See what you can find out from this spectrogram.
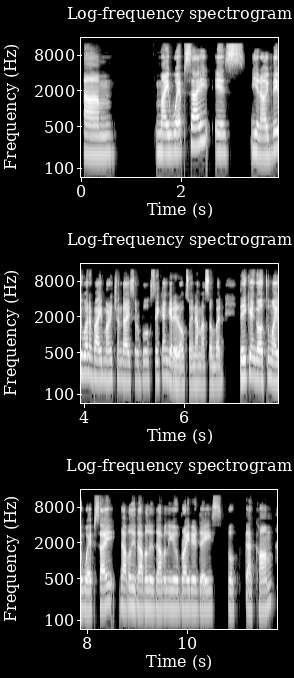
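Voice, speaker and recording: Animated woman in her fifties, non-native English. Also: fairly low pitch, a little slow, clear, resonant tone. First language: not English. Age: 50s. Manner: animated storyteller, frequent restarts and "you know". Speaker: podcast guest, author. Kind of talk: casual interview chat.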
